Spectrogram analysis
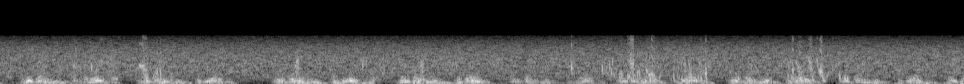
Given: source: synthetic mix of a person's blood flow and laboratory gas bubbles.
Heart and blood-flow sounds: Doppler ultrasound of blood flow; precordium
0.70-1.19 s: bubbles
1.37-1.65 s: bubbles
3.60-3.90 s: bubbles
5.69-5.78 s: bubbles
5.99-6.63 s: bubbles
6.70-7.14 s: bubbles
7.36-7.46 s: bubbles
7.51-7.75 s: bubbles
7.86-8.30 s: bubbles
8.35-8.52 s: bubbles
From the record:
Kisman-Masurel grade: 222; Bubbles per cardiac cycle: several, 3 to 8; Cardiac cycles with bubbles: 10 to 50%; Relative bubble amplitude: moderate (0.250 to 0.450); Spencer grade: 2 (many but less than half of the cardiac periods contain bubble signals, singularly or in groups); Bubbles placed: anywhere in the cardiac cycle

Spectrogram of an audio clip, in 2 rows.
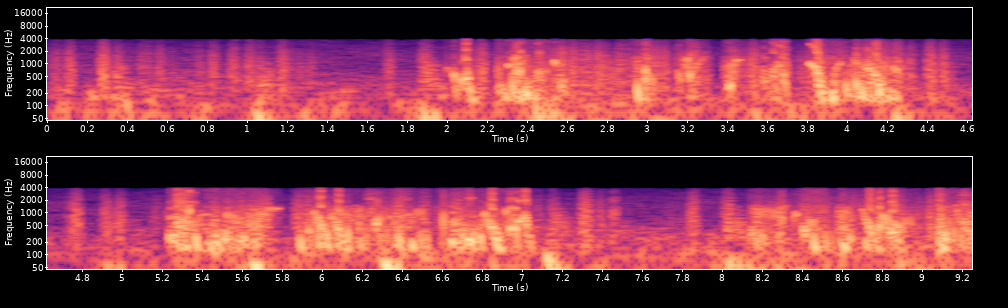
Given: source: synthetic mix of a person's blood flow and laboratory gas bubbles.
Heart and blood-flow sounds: Doppler ultrasound of blood flow; subclavian vein
1.99-2.17 s: bubbles
2.24-2.62 s: bubbles
2.91-3.06 s: bubbles
3.14-3.31 s: bubbles
3.38-3.48 s: bubbles
3.56-3.70 s: bubbles
3.77-4.30 s: bubbles
5.21-5.80 s: bubbles
5.85-7.08 s: bubbles
8.12-8.98 s: bubbles
9.08-9.26 s: bubbles
From the record:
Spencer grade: 3 (all of the cardiac periods contain showers or single bubble signals, but not dominating or overriding the cardiac motion signals); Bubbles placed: anywhere in the cardiac cycle

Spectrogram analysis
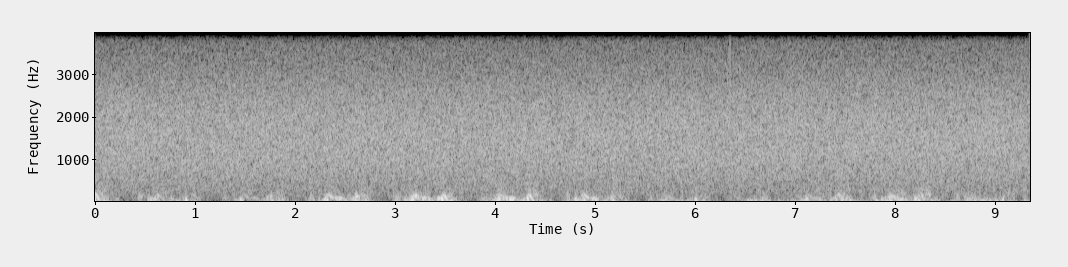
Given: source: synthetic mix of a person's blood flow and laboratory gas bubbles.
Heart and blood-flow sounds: Doppler ultrasound of blood flow; precordium
no bubbles
From the record:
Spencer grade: 0 (complete lack of bubble signals)

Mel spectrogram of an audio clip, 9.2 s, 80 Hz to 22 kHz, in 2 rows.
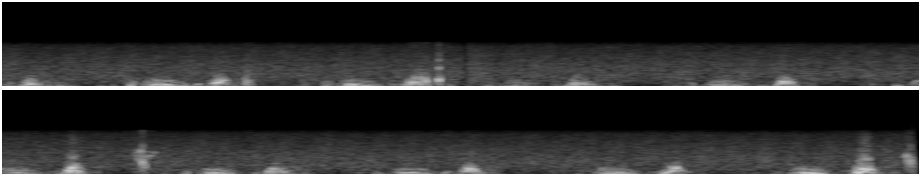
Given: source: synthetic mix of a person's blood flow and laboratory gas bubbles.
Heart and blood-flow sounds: Doppler ultrasound of blood flow; precordium
1.24-1.30 s: bubbles
2.06-2.26 s: bubbles
5.27-5.39 s: bubbles
9.11-9.18 s: bubbles
From the record:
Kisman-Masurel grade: 122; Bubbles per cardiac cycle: 1 to 2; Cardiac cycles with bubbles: 10 to 50%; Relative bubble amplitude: moderate (0.250 to 0.450); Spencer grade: 2 (many but less than half of the cardiac periods contain bubble signals, singularly or in groups); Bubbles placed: anywhere in the cardiac cycle

